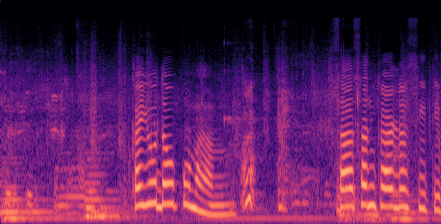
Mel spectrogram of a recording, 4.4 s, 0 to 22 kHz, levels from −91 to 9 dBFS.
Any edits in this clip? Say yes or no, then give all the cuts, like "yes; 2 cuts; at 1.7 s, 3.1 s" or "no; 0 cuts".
no; 0 cuts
